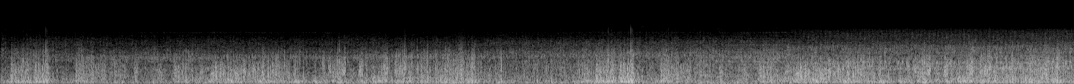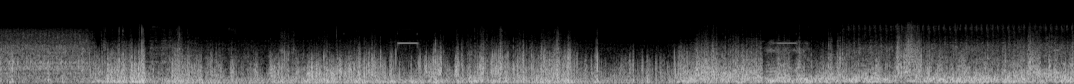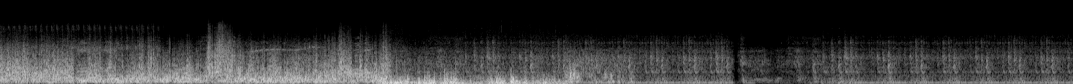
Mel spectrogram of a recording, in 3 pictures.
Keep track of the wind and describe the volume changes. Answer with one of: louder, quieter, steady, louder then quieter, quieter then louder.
louder.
